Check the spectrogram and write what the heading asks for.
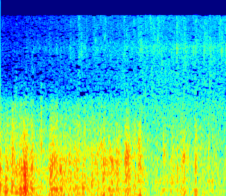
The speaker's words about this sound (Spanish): Cuando los rayos alumbraban y los truenos sacudían la casa, corría a la habitación de mis padres para esconderme.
